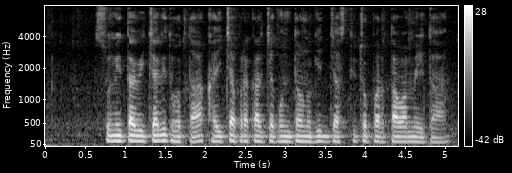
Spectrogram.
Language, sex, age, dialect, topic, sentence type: Marathi, male, 18-24, Southern Konkan, banking, statement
